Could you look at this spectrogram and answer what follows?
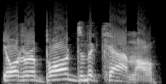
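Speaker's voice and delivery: high, clipped officer's order; the colonel's nephew summons Sharp with stern seriousness; stern Gibbons. A narrator's reading. Nephew summoning Sharp, stern and high. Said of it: "filled with the seriousness of the moment".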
